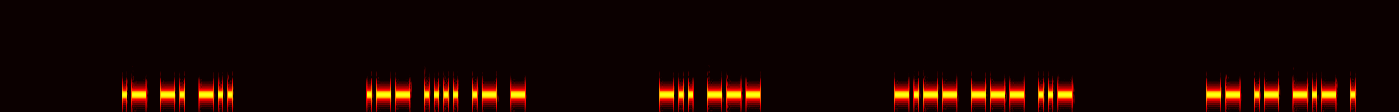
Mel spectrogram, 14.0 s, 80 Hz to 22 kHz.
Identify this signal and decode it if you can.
Morse code, heard as a keyed tone, about 25 wpm, 700 Hz. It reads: AND WHAT DO YOU MAKE
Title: 4x Word-Spacing - Sentences from Top 100 Words - 25wpm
